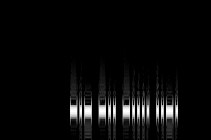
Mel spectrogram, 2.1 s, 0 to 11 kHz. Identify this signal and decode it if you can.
Morse code, heard as a keyed tone, about 48 wpm, 700 Hz. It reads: KD6F
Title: USA Call Signs - 4 Characters - 2x Character Spacing - 50wpm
